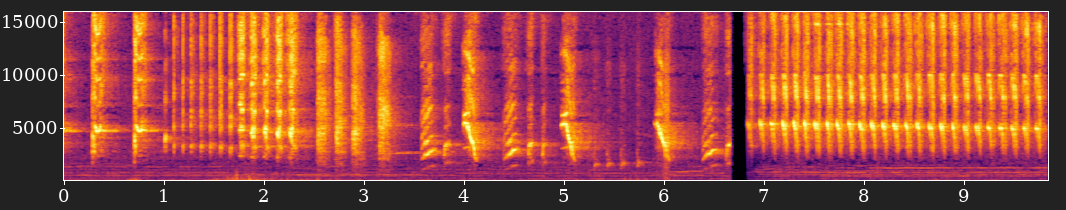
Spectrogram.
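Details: Long-tailed shrike (pentet) giving a varied medley of harsh chatter and sliding squeaks, then after a brief break a long, steady trill of rapid high chips.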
